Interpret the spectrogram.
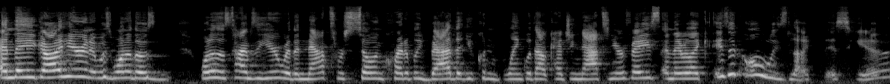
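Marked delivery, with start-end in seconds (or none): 7.1-8.9 put-on British English accent. Retelling what a visiting english couple asked, english accent. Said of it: "Where did you pick up that accent at?".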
